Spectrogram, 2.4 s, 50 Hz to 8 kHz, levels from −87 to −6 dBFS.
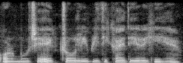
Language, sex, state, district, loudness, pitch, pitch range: Hindi, female, Arunachal Pradesh, Papum Pare, -17 LUFS, 200 Hz, 200-205 Hz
